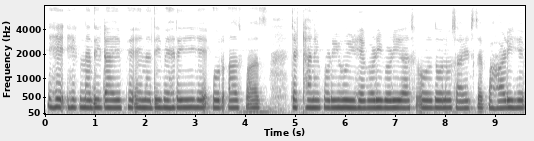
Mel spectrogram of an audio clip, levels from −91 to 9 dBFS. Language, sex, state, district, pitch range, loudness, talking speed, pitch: Hindi, female, Jharkhand, Sahebganj, 200-210 Hz, -29 LUFS, 155 wpm, 205 Hz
